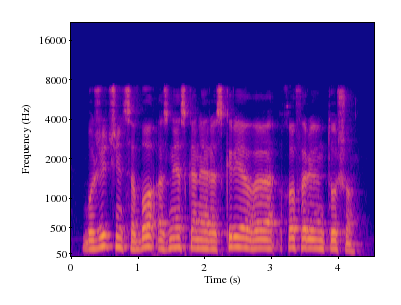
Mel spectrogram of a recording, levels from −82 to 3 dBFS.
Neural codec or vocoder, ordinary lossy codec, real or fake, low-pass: none; none; real; 7.2 kHz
